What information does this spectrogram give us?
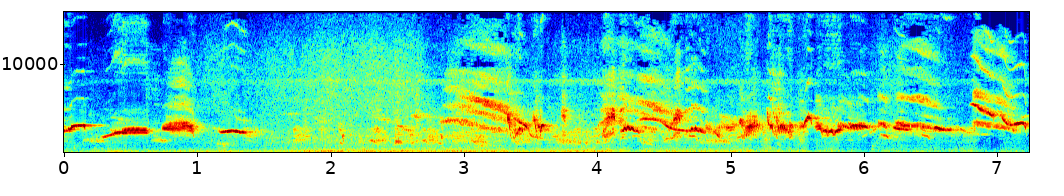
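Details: A tame Chinese hwamei sings loud, rich phrases of clear whistles and rapid slurred notes, rising and falling, broken by brief pauses, with scratchy chatter between.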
